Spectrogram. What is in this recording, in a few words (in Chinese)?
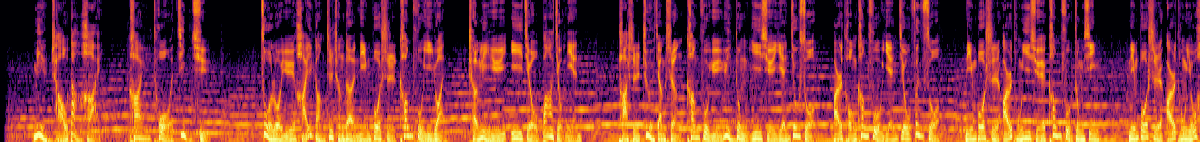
男 专题 医院专题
